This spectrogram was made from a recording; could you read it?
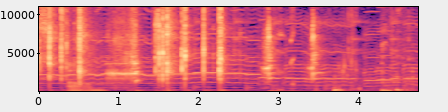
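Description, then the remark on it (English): A loud, low, rumbling real burp, played back as a sound clip, lasts just under a second, followed by a run of sharp clicking and tapping sounds with bits of voice mixed in. “That's a real burp.”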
